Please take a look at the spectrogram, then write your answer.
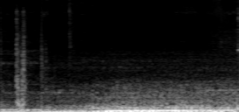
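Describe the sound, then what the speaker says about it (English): An RV rolls along the road, heading east into the sunrise, with a loud, close, continuous low rumble of engine and tires and a few brief clicks and knocks at the start. "I am driving to the east into the sunrise with my RV"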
